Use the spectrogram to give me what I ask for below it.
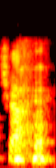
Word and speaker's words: chough: For example, the red-billed chough. Am I saying that right? Chough, cough, chough. – Chuff. – Chough, yeah.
